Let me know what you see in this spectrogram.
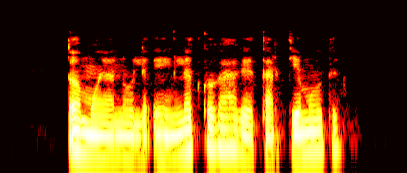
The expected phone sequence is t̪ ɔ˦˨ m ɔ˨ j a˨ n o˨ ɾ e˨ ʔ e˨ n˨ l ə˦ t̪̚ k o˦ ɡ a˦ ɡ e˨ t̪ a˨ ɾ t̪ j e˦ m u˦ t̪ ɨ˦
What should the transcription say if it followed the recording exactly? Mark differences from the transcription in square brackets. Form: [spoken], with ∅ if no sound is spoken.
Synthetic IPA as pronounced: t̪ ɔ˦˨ m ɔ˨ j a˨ n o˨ [l] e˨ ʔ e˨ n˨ l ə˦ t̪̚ k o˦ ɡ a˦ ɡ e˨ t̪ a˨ ɾ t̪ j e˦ m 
